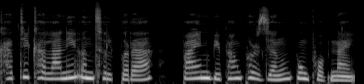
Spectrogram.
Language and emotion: Bodo, neutral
